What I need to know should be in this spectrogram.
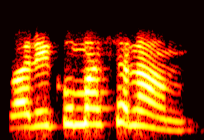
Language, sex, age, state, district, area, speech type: Kashmiri, female, 30-45, Jammu and Kashmir, Srinagar, urban, conversation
